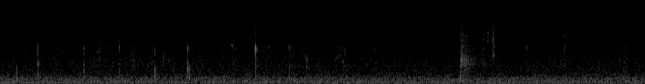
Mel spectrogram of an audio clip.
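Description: Faint scattered clicks and light taps of a small plastic screw-cap container being handled, over quiet room tone, with one slightly louder soft knock about four and a half seconds in.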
